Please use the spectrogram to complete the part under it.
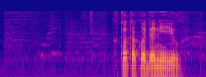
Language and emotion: Russian, neutral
